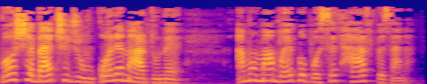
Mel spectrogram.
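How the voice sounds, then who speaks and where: A woman's voice: mid-range voice, expressive, fairly bright tone, slightly rough. A woman voicing a jovial grown uncle who speaks in a teasing, coaxing way. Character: jovial grown uncle, amused then wary.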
